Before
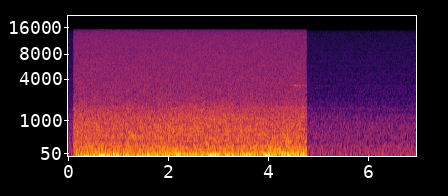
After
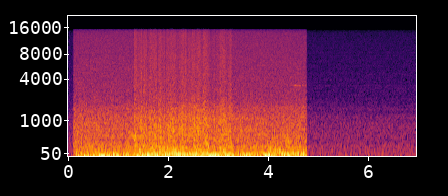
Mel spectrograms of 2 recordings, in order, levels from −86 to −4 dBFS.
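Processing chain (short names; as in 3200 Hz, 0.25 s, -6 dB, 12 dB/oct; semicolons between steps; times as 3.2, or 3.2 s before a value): 1.31–3.26 fast leveller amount 70%; gain +2 dB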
